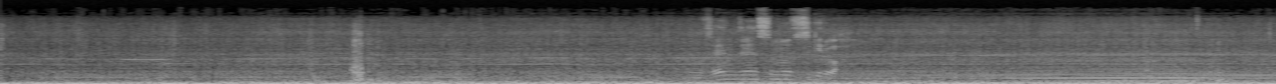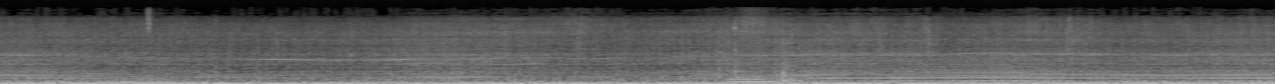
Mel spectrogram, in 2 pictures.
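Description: A car engine hums steadily from inside the car while it drives.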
